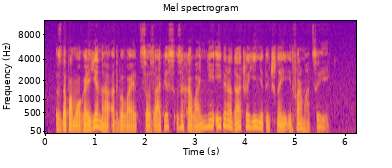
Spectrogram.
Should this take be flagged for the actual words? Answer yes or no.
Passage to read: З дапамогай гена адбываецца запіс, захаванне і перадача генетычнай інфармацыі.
no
